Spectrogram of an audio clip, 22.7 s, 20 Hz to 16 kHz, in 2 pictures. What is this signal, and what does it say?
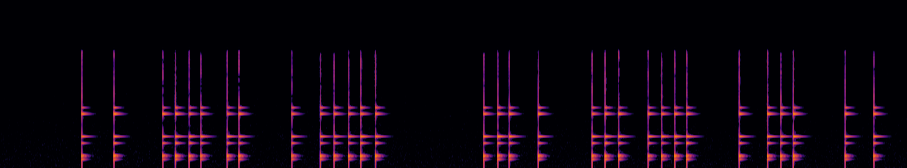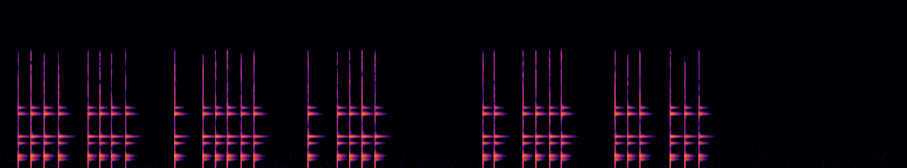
Tap code, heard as taps on a metal pipe, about 6 knocks a second. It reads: ARE LOCATED IN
